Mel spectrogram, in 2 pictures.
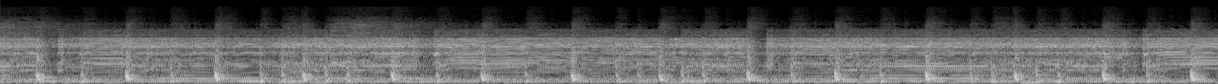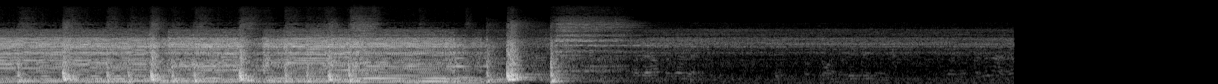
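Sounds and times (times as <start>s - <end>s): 
instrumental music: 0.0s - 18.6s.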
